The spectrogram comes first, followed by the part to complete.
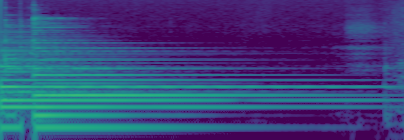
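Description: Steel-string acoustic guitar's closing chord, strummed once just after the start and left to ring, fading slowly before the strings are damped shortly before the end. It is the last chord of the song.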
